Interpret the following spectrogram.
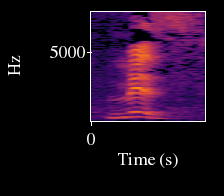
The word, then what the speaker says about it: Ms: Ms. Yes, here the pronunciation is Z. Here the pronunciation is totally different. First one was Miss and second one is Ms. Focus on the sound Z and Z.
